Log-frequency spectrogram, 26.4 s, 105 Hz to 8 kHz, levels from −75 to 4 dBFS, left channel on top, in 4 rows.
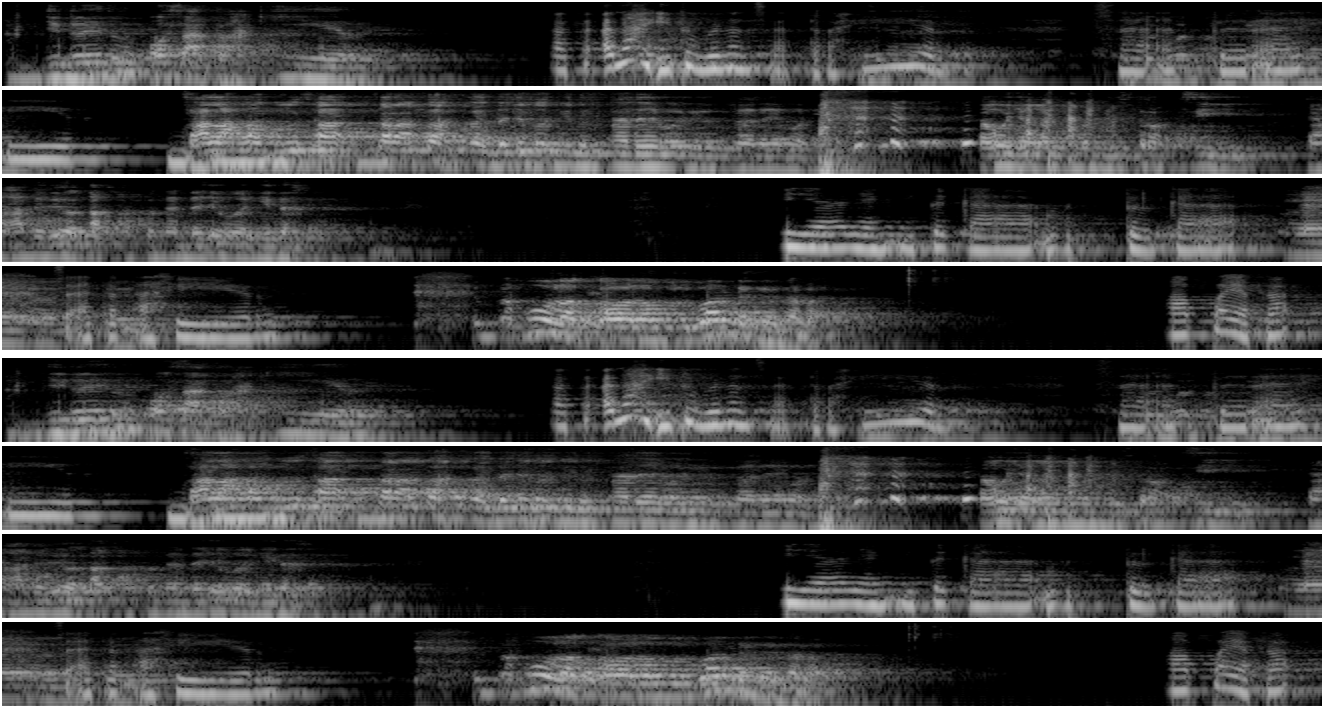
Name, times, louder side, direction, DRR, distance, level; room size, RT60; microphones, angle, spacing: voice 1, 0.0-1.9 4.3-4.9 5.7-6.7 7.5-10.7 11.5-12.8 13.1-14.7 19.6-20.5 22.1-23.9, left 2 dB, 85° left, 3 dB, 5.8 m, -27 dB
voice 2, 2.7-4.7 5.6-7.0 7.4-8.0 8.4-8.5 10.7-11.5 17.1-18.5 18.8-19.4 19.7-21.2 21.9-22.1 25.6-26.2, left 1 dB, 20° left, 5 dB, 1.0 m, -27 dB
25.5 x 21.5 x 7.0 m, 1.3 s
head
